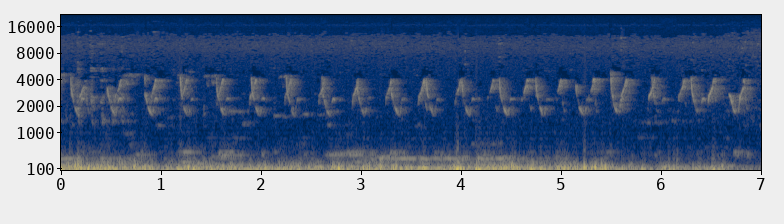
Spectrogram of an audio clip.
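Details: Rapid chattering series from a yellow-bellied prinia, used to lure birds: crisp dipping chirps repeated many times without pause, set against dense low background noise.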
